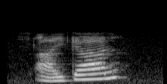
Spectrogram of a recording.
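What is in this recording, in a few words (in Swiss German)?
"eigal", Alsatian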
